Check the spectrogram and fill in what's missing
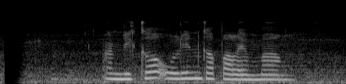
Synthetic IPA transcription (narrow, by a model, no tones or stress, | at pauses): ʔanikɔulɪnkapalemaŋ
